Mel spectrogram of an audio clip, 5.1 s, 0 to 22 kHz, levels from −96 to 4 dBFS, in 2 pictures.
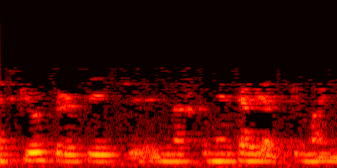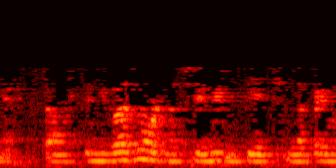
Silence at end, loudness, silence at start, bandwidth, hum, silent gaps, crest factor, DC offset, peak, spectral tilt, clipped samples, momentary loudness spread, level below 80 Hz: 0 s; -41 LUFS; 0 s; 4.2 kHz; none; none; 16 dB; under 0.1%; -24 dBFS; -8 dB/octave; under 0.1%; 8 LU; -70 dBFS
